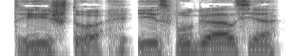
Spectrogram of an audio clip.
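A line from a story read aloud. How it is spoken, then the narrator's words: Speaking through uncontrollable laughter. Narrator (Russian): В порыве безудержного хохота сумел кое-как выговорить я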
